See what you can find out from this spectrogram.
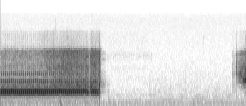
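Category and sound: signal or alarm, telephone dialing tones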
